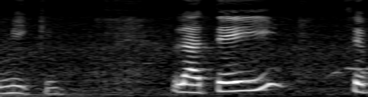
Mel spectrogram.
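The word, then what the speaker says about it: mihi: La H no se pronuncia, es muda, con excepción de Niil, que es Niquil, y Mi, que es Miki.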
